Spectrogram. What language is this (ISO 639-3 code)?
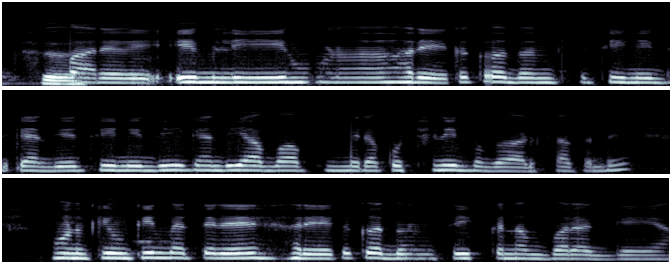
pan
